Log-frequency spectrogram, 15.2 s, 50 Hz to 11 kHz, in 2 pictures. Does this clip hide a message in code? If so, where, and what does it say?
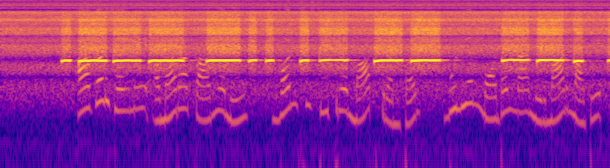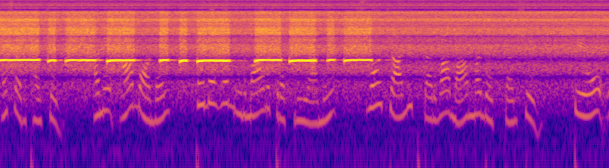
Yes: Morse code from 0.7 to 12.3 s, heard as a whistle, hand-sent with a straight key, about 11 wpm, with speech in Gujarati. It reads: JDAM GYUQ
